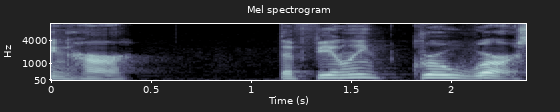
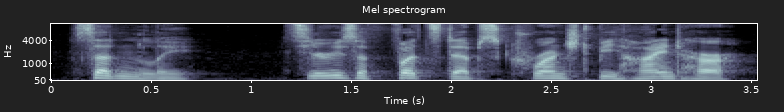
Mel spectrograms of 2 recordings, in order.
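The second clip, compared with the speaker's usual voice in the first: ordinary delivery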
